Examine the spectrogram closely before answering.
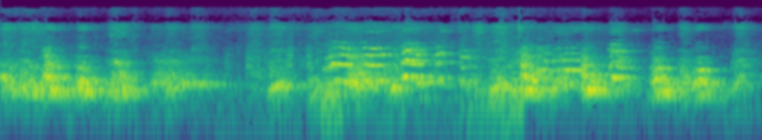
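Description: Dogs in shelter kennels barking, one bark after another with hardly a break.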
